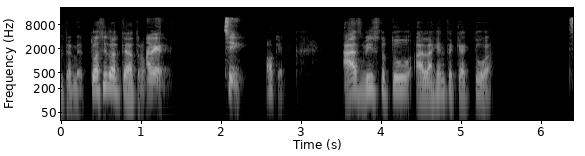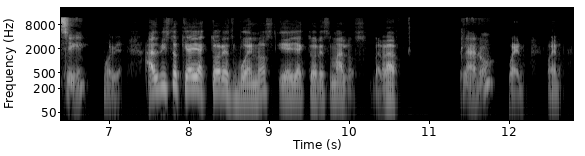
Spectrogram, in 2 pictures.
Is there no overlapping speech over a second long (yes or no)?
yes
